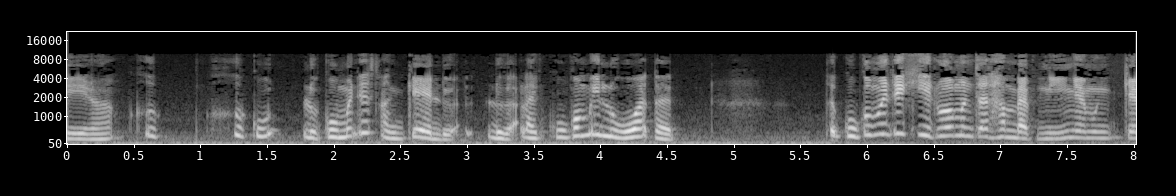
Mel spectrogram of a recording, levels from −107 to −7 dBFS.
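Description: From the start the speech sounds dull and smeared, with a warbling, swirly texture on held sounds and a fizzy edge on sibilants, and nothing is present above 9.7 kHz. This is plainly audible AAC compression, likely AAC-LC at a bitrate around 32 kbps. The encoder has too few bits for its frequency lines, so it lowers the top cut-off and coarsely quantises or drops bands, and that is heard as the smearing and the bubbly artefacts.

At 5.94 s the treble jumps up and stays raised to the end at 8.02 s. The speech turns thin, bright and hissy, with sibilants hard-edged, sitting on top of the same codec dullness. This is pre-emphasis left on. The treble boost applied for recording or transmission was never followed by its matching de-emphasis cut. The boost is about 11 dB at 10 kHz relative to 1 kHz, which fits a J.17 curve.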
